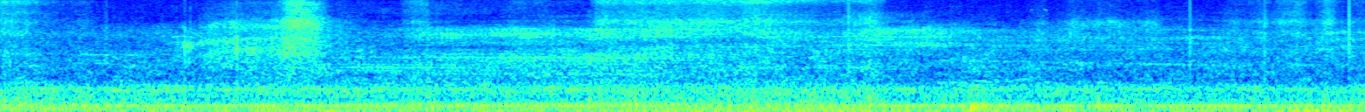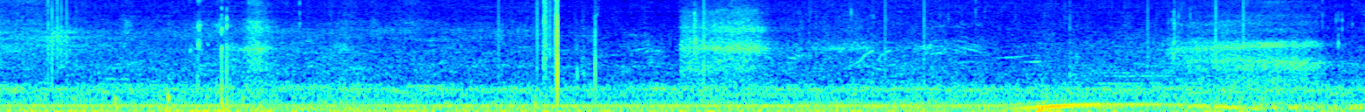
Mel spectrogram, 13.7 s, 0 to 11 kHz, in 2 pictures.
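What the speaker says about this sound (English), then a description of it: "So here's some engines over there in the staging area" Race car engines idle and rumble steadily in a speedway staging area at Lebanon I-44 Speedway, a continuous low drone with a brief rising rev near the end, heard from a moderate distance.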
